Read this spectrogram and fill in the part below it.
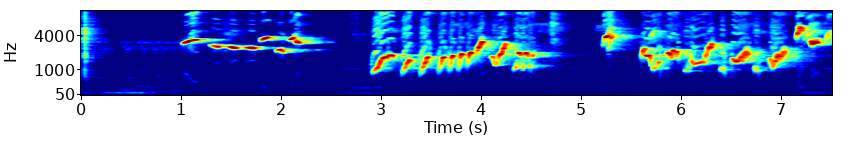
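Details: White-rumped shama, a stressed bird suddenly singing in response to a lure recording: a drawn whistled phrase, then loud rapid runs of rising and falling sweeping notes with a low hum underneath.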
